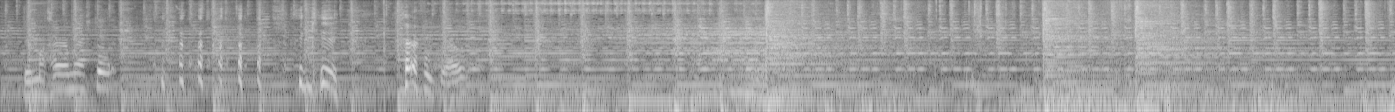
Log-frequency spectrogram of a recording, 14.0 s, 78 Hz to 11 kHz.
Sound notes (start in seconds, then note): 1.5 laughs; 5.9 upbeat music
